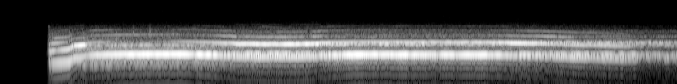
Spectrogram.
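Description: Wolves howling together, long sustained tones that rise at the start and hold steady.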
